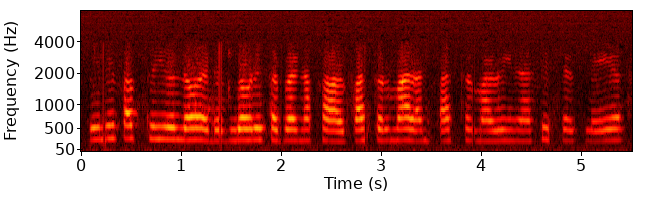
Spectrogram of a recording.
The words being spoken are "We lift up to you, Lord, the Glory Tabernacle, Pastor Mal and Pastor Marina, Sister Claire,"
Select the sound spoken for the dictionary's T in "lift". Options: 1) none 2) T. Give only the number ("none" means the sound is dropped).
1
